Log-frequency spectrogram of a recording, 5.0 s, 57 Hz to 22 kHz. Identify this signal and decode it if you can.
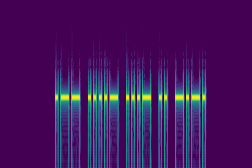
Morse code, heard as a keyed tone, about 22 wpm, 700 Hz. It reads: W4VIC
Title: Call Signs Repeated 3x - 22wpm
